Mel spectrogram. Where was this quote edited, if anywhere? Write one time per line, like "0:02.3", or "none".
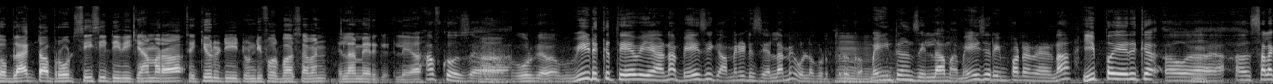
none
